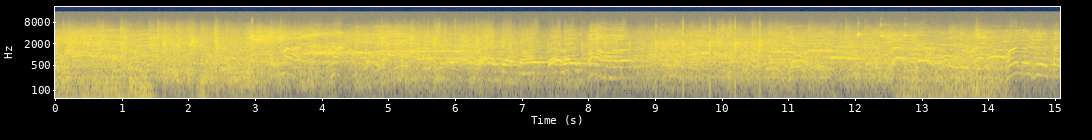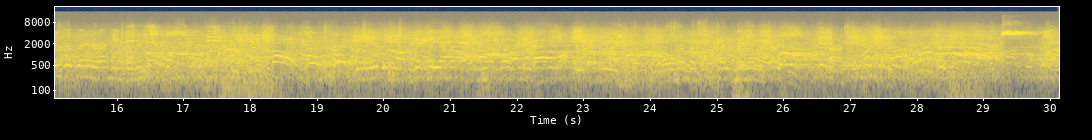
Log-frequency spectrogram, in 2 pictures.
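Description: Gymnasium crowd shouting and cheering without a break, with a basketball being dribbled on the hardwood court.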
